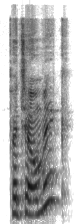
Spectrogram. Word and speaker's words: Potomac: uh so i always i'm trying to say potomac there we go potomac so tell me about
